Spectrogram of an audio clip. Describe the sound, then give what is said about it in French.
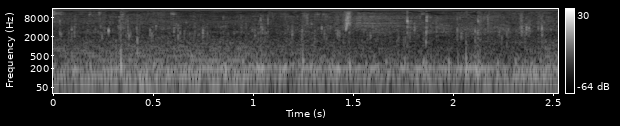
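A liquid, gloopy film sound effect for a figure rising out of a hospital floor, a murky wet churning that stays steady and fairly quiet throughout. “Ouais, c'est liquide un peu, là. Ouais, là, on voit ça, c'était quand il sortait du plancher.”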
